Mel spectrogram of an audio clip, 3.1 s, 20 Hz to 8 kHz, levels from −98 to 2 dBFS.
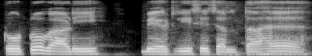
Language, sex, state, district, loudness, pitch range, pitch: Hindi, male, Bihar, Supaul, -15 LUFS, 130-140 Hz, 140 Hz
